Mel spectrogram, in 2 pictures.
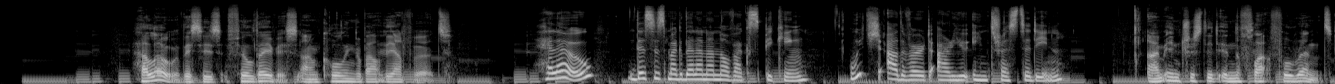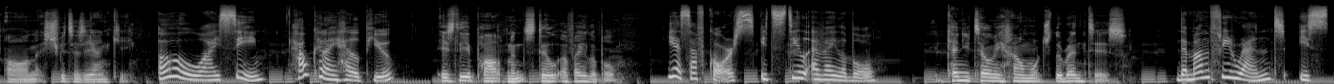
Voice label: Dialog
